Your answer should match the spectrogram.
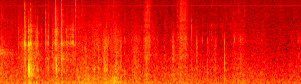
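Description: Faint handling sounds of gloved hands with a small paintbrush and a paperclay piece coated in embossing powder: a few light clicks and rustles, most of them in the first couple of seconds, then softer ticks of brushing that fade away.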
